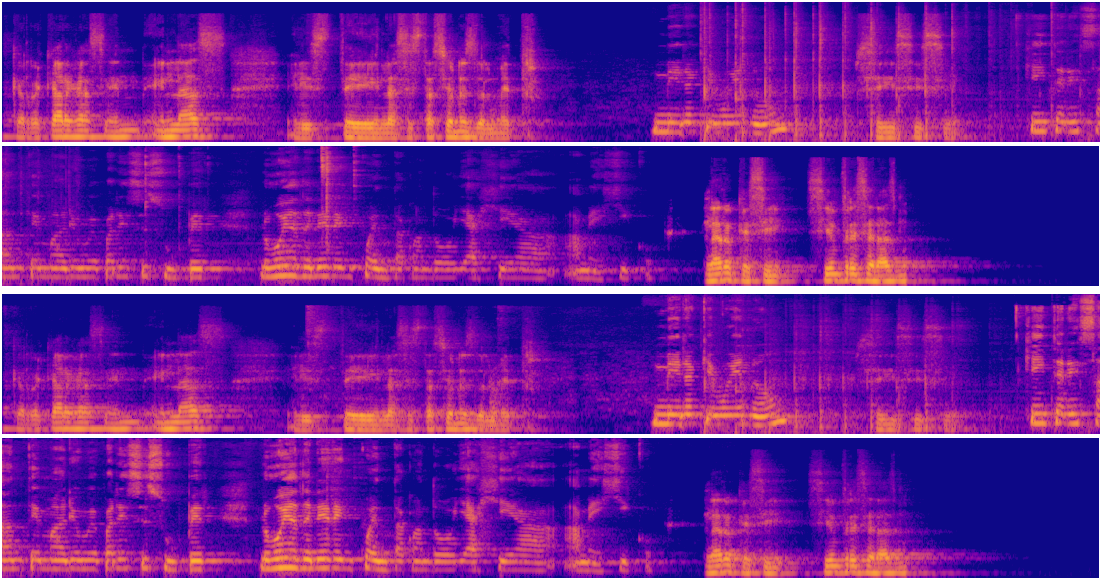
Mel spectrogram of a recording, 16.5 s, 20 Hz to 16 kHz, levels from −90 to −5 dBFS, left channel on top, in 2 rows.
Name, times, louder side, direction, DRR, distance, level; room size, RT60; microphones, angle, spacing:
voice 1, 0.0-4.0 6.4-7.2 13.5-15.0, left 3 dB, 35° left, 0.5 m, -30 dB
voice 2, 4.9-5.9 7.7-12.9, right 4 dB, 45° right, 0.5 m, -32 dB
sound 1, 5.2-11.4, left 7 dB, 85° left, 1.2 m, -46 dB
12.0 x 9.2 x 7.4 m
head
